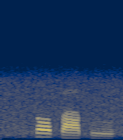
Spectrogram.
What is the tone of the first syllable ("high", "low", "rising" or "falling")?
high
